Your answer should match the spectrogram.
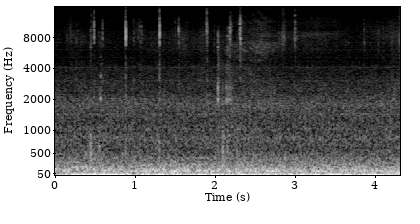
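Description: Steady low rumble of lecture-room background noise, with faint light ticks and rustles scattered through it.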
